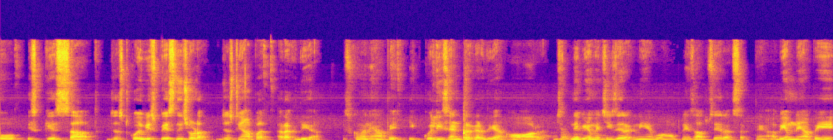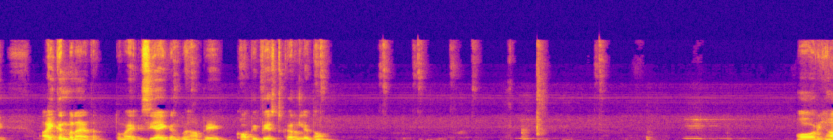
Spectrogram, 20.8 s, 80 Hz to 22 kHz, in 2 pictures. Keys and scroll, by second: 13.1 z, 14.0 v, 17.1 BackSpace.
